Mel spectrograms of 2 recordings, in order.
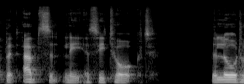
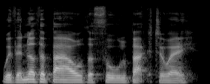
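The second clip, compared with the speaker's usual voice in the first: ordinary delivery, nothing marked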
